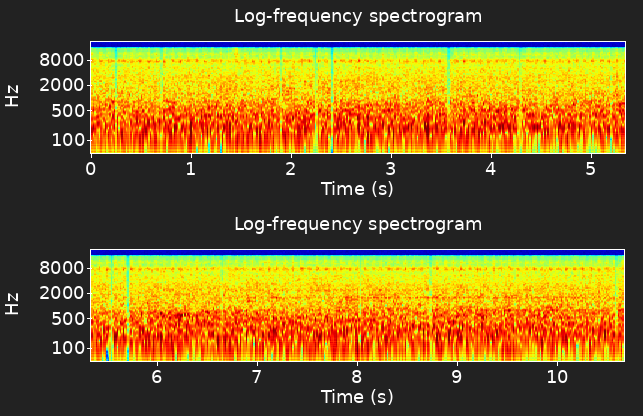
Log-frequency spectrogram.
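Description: Steady, even background noise of an underground metro station platform, with no distinct events.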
